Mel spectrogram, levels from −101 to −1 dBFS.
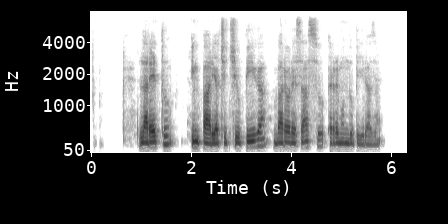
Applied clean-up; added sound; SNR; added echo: none; none; none; none.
